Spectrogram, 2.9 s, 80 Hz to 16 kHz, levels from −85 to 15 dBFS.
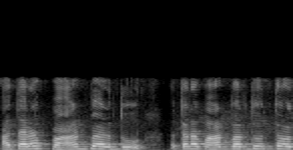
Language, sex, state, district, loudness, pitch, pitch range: Kannada, female, Karnataka, Shimoga, -16 LUFS, 250 Hz, 230-260 Hz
